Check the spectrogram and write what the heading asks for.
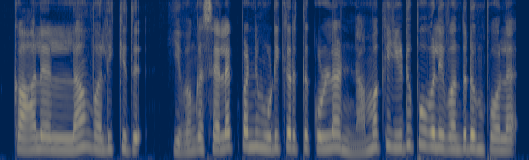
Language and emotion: Tamil, sad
